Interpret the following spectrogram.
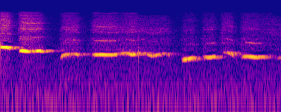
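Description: A man whistling through his teeth: a thin, airy whistle with a hiss of breath over it, a short phrase of notes that steps downward in pitch.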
